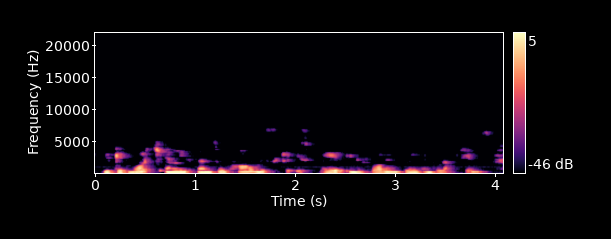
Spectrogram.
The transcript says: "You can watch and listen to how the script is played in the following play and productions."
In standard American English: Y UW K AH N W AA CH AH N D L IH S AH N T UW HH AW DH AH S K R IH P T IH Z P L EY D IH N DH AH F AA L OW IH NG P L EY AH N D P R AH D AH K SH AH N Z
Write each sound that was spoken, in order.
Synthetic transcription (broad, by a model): Y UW K AH N W AA CH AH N L IH S AH N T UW HH AW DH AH S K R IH T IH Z P L EY D IH N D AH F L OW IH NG P L EY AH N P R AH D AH K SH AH N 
